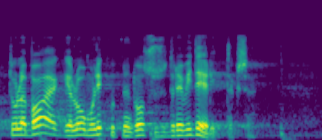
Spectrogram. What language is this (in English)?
Estonian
